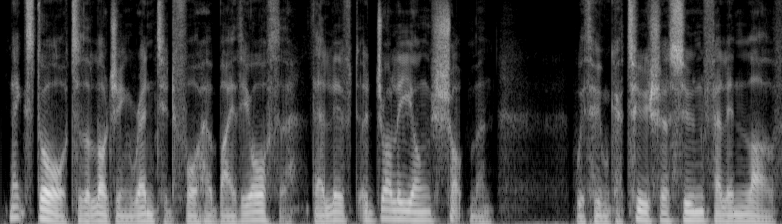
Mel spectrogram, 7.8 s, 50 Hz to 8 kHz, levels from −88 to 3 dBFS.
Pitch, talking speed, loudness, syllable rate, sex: 95 Hz, 185 wpm, -19 LUFS, 4.9 syllables/s, male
